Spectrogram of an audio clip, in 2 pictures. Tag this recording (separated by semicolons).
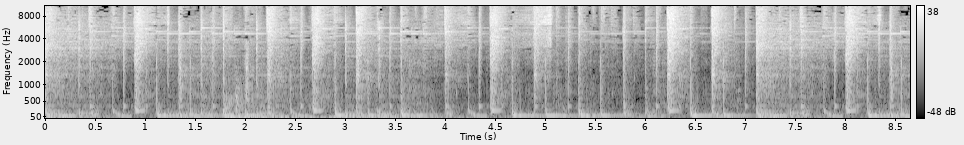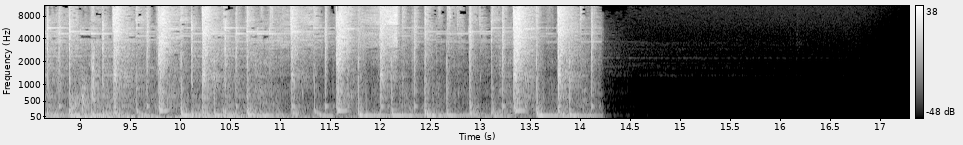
Hip-Hop; Pro; Loop; heavy; Drums; 100; Free; DubStep; big; fat; powerfull; loud; Beat; pattern; Professional; 90; Music; Experimental; Good; 80; bpm; Rap; Processed; Quality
